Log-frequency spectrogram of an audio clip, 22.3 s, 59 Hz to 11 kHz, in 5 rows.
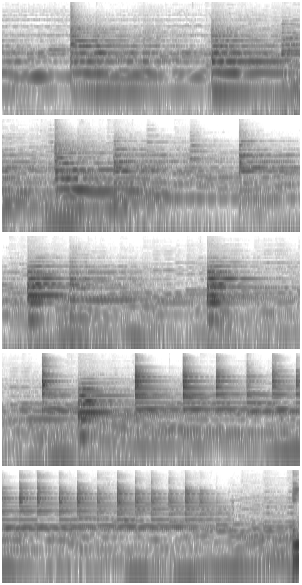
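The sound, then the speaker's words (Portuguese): Large Catholic church bells in Ouro Preto, swung on an axis by a rope so the clapper strikes inside, ring out in a loud, resonant peal, with strikes starting spaced and irregular, then quickening into a rapid, overlapping clangor as the bells swing, their long metallic hum lingering beneath. “Levando em conta as mais variadas situações e eventos, existem mais de 20 formas diferentes de tocar os sinos na cidade de Ouro Preto.”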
